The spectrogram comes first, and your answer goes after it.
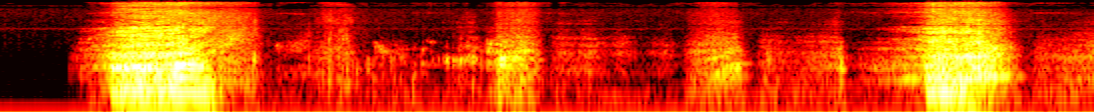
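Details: Bear giving two heavy, growling roars, one at the start and one near the end, with quieter grunts, huffs and breathy rumbles in between.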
